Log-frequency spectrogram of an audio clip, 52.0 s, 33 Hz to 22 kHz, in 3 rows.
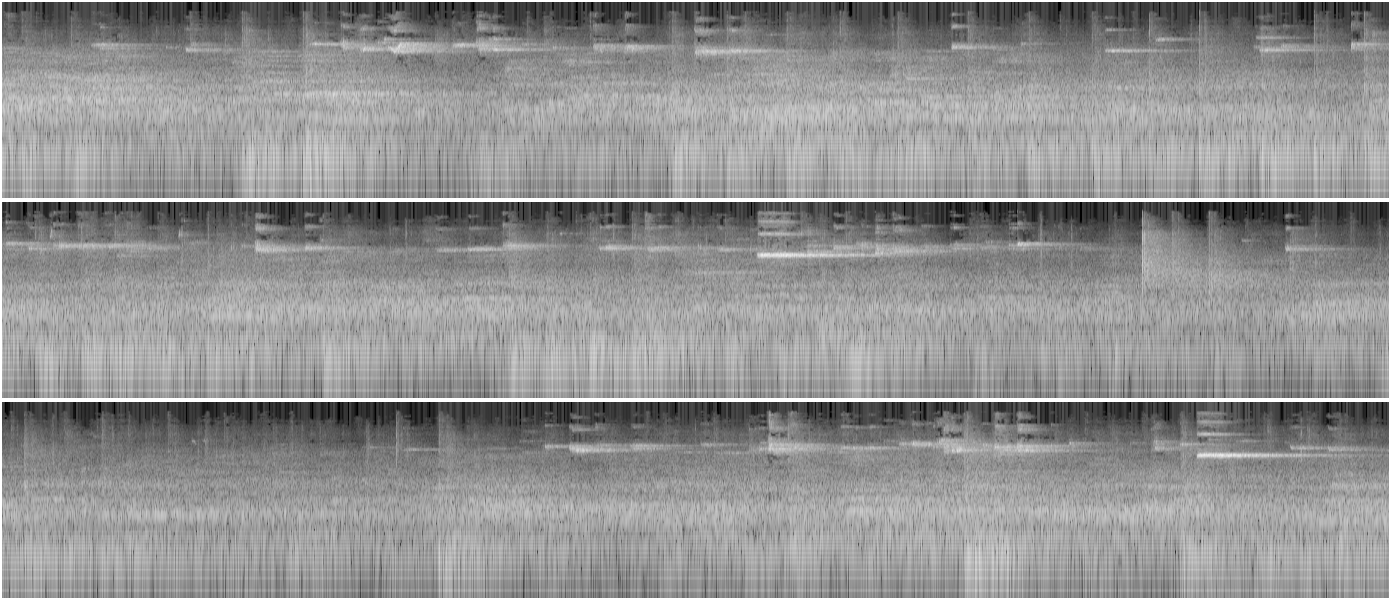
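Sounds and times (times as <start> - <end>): players' voices echoing: 0.0 - 52.0
sneakers squeaking on floor: 0.2 - 10.6, 11.2 - 13.0, 13.6 - 22.0, 22.6 - 32.6, 33.4 - 34.0, 34.8 - 37.6, 39.2 - 40.5, 41.2 - 51.9
basketball bouncing: 3.0 - 4.0, 15.0 - 15.2, 23.7 - 25.6, 34.8 - 35.6.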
